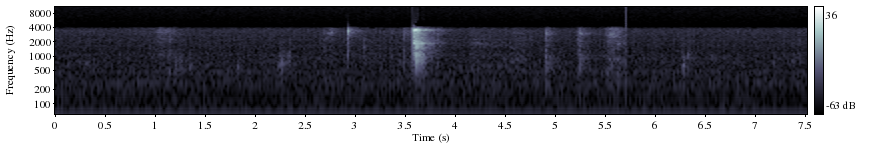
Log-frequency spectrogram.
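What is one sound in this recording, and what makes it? A woman sips a drink noisily.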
